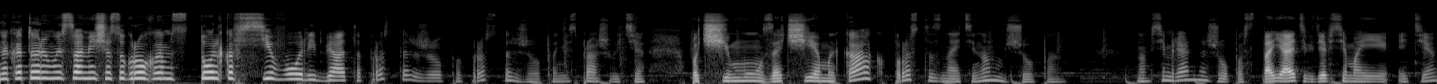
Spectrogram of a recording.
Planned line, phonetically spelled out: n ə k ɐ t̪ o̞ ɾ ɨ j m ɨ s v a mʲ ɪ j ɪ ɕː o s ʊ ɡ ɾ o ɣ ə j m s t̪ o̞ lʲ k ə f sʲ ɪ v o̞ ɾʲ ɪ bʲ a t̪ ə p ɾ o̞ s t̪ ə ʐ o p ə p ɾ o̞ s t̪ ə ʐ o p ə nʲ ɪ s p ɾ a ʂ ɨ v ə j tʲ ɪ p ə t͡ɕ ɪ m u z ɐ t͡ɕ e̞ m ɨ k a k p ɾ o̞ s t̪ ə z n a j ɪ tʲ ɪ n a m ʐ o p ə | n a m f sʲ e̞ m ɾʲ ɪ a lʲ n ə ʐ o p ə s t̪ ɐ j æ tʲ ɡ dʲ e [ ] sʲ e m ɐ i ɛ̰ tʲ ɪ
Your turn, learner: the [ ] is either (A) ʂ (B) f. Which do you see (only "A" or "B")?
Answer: B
